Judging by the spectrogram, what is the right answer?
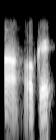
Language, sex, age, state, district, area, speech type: Malayalam, male, 60+, Kerala, Idukki, rural, conversation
